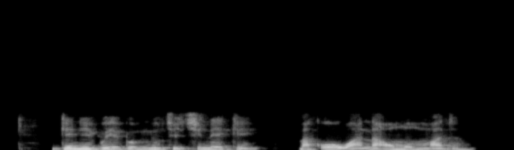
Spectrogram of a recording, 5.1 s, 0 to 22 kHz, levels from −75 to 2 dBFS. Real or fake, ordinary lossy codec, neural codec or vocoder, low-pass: fake; none; codec, 16 kHz, 2 kbps, FunCodec, trained on Chinese and English, 25 frames a second; 5.4 kHz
